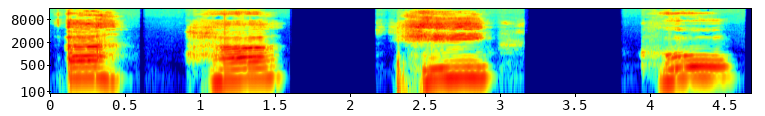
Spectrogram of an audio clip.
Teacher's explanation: ہا کا مخرج ہے اقصائے حلق، یعنی حلق کا سب سے آخری حصہ جو سینے کی طرف ہوتا ہے۔ جب آپ بغیر کسی دباؤ کے بالکل نیچے سینے کی طرف سے سانس کو باہر نکالتے ہیں تو ہا ادا ہوتا ہے، جیسے ہا، ہی، ہو۔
